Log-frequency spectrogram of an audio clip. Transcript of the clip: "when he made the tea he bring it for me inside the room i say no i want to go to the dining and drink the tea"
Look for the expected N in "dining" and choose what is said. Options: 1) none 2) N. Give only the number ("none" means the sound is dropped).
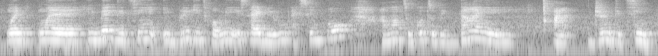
1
